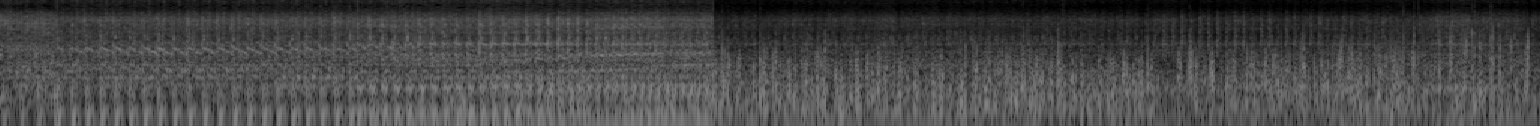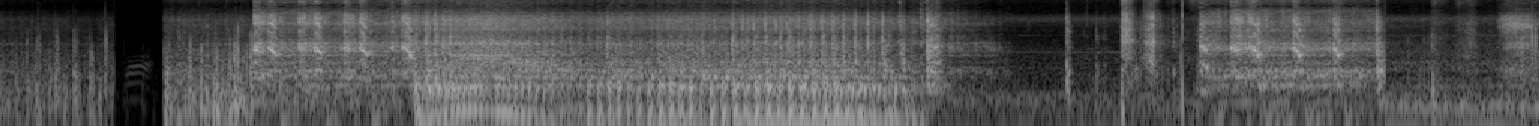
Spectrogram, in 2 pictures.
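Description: A motorcycle engine on a farm, just repaired, cranks and starts, then settles into a loud, steady idle, cutting out briefly before revving again; a rooster crows faintly in the background.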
